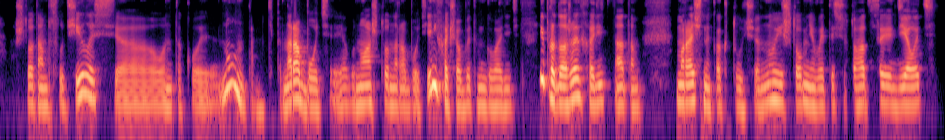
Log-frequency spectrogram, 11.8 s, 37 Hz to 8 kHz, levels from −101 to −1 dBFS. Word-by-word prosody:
что 150 -1 -5
там 140 -1 -2
случилось, 175 - 0
э?" 70 -1 -4
Он 70 -1 -4
такой: 70 -2 -8
"Ну, 275 +3 +4
там, 120 -1 -13
типа, 135 - -11
на 155 - +4
работе". 135 -7 +2
Я 140 - -6
говорю: 140 0 -4
"Ну, 150 - +2
а 155 - +1
что 150 0 -6
на 140 - -1
работе?" 130 -1 -6
"Я - - +8
не 310 - +13
хочу 135 - -1
об 130 - -5
этом 140 0 -4
говорить". 135 0 -5 0.2
И 380 - +10
продолжает 175 - +5
ходить, 155 +1 -2
да, 145 +1 0
там, 135 -1 -8 0.4
мрачный, 155 -2 +2
как - - -7
туча. 130 -1 -8
Ну 155 +5 -1
и 160 -2 +1
что 150 -1 -3
мне 150 -3 +1
в - - -6
этой 140 +1 -6
ситуации 150 0 -3
делать? 145 +1 -1
145 Hz, 205 wpm, -24 LUFS, 135-155 Hz, 0.4 s, не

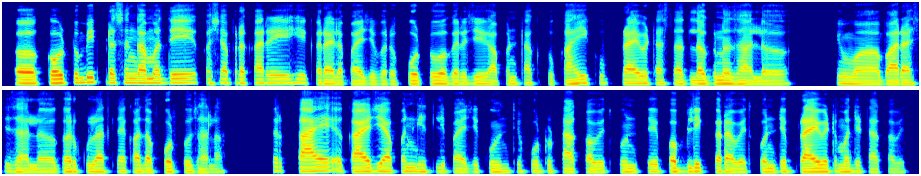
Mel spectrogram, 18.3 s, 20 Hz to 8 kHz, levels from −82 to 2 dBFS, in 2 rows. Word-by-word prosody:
अ, 130 - +6 0.3
कौटुंबिक 155 +5 +4
प्रसंगामध्ये 150 0 +2
कशाप्रकारे, 135 0 -1 0.2
हे 145 0 -2
करायला 120 -2 0
पाहिजे 110 0 -1
बरं? 110 0 -5
फोटो 115 +1 0
वगैरे 120 0 0
जे 120 +1 -1
आपण 120 +2 -3
टाकतो. 125 -2 -7
काही 125 +2 +1
खूप 135 -1 -10
प्रायव्हेट 125 -1 +2
असतात, 120 -1 -2
लग्न 120 +1 +2
झालं 115 -1 -1 0.5
किंवा 115 -2 0
बाराशे 115 +2 +1
झालं, 115 0 -1
घरकुलातला 120 0 -1
एखादा 120 -1 -1
फोटो 120 0 -2
झाला. 110 0 -5 0.5
तर 145 - -4 0.2
काय, 140 +1 +5
काळजी 125 +1 +5
आपण 130 +1 0
घेतली 125 0 -4
पाहिजे, 115 -1 -3
कोणते 120 +1 -4
फोटो 120 -1 -6
टाकावेत, 115 0 -1
कोणते 120 +2 -3
पब्लिक 125 +1 0
करावेत, 115 -2 +1
कोणते 120 0 -1
प्रायवेटमध्ये 120 0 +4
टाकावेत? 110 0 -8
120 Hz, 135 wpm, -23 LUFS, 115-130 Hz, 0.5 s, अ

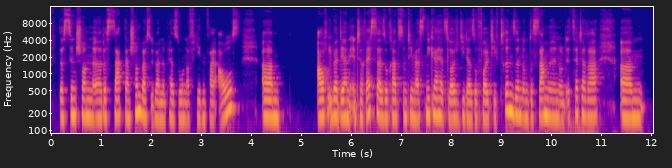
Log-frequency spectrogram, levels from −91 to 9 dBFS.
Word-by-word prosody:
Das 175 0 -2
sind 185 -1 +2
schon 175 -2 0
äh, 165 +1 0
das 175 0 -3
sagt 175 0 0
dann 170 -1 0
schon 205 +5 +5
was 170 -2 0
über 165 -1 -2
'ne 155 -1 -2
Person 160 0 -5
auf 155 0 -9
jeden 160 0 -6
Fall 155 -2 -5
aus. 245 +10 +1 0.4
Ähm, 170 -1 +3 0.7
auch 175 +2 +4
über 180 +1 +3
deren 170 0 +2
Interesse, 205 +5 0
also, 170 0 +1
gerade 165 0 -2
zum 165 0 -4
Thema 165 -2 -1
Sneakerheads, 185 0 0
Leute, 160 0 0
die 170 - -6
da 160 -1 +1
so 160 - -3
voll 160 0 0
tief 160 0 -8
drin 225 -1 +6
sind 185 -2 0
und 165 -1 -5
das 160 0 -6
sammeln 175 -2 +1
und 150 -1 -6
et 165 - -7
cetera. 175 -2 -2 0.4
Ähm, 170 +6 +1
170 Hz, 205 wpm, -21 LUFS, 160-180 Hz, 0.7 s, drin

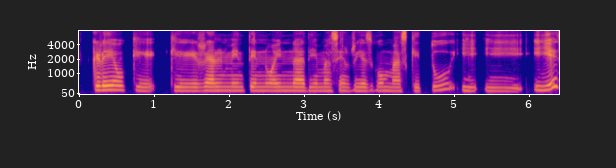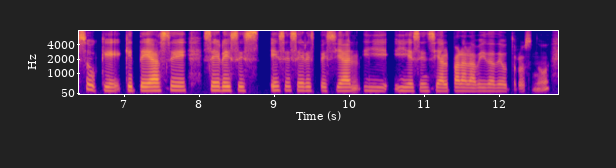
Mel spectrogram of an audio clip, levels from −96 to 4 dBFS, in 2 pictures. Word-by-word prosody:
creo 205 0 0
que 175 -2 -8 0.2
que, 170 -1 -7
realmente, 180 0 -5
no 175 0 -9
hay 175 - -6
nadie 175 -1 -6
más 170 -1 +1
en 170 -1 -12
riesgo, 175 +1 -8
más 165 -1 +1
que 160 -1 -12
tú, 220 +8 -10
y 170 -2 -11
y 160 -2 -13
y 200 +3 +1
eso, 255 - +5
que 175 -1 -2
que 185 - -2
te 180 0 +2
hace 185 +1 +4 0.2
ser 190 -1 +4
ese 185 0 +4
s 180 - +9 0.2
ese 190 0 +1
ser 180 -1 +4
especial, 170 -1 -2
y 175 -2 -11
y 170 -1 -10
esencial 165 -1 +1
para 165 -1 -3
la 155 -1 -5
vida 160 0 -9
de 160 -1 -9
otros, 155 - -11
¿no? - - -16
175 Hz, 170 wpm, -21 LUFS, 170-185 Hz, 0.2 s, s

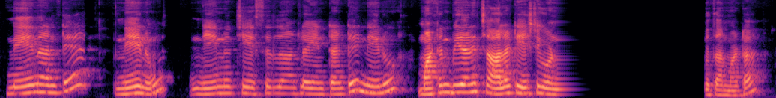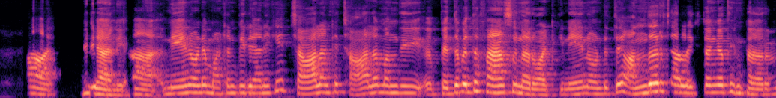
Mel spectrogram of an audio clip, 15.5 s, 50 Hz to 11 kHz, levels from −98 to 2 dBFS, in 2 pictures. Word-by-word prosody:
నేనంటే 245 +6 0 0.6
నేను 215 -2 +2 0.5
నేను 210 +3 -2
చేసే 210 0 -5
దాంట్లో 205 -1 -5
ఏంటంటే 190 +6 -2 0.2
నేను 230 +5 -1 0.4
మటన్ 240 +7 +3
బిర్యానీ 255 +2 +4
చాలా 195 +1 +6
టేస్టీగా 210 0 +1
వండుతాను 175 -1 -8 1.4
మాట 155 - -6 0.7
ఆ! - - +4 0.5
బిర్యానీ. 175 -7 +3 0.2
ఆ! - - +1 0.3
నేను 225 +3 +2
ఒండే 240 0 +2
మటన్ 225 +2 -5
బిర్యానీకి 230 +5 -2 0.2
చాలా 200 +4 +3
అంటే 260 +1 -5
చాలామంది 235 +2 -1 0.4
పెద్ద 200 +3 -1
పెద్ద 260 +3 +4
ఫ్యాన్స్ 240 0 +7
ఉన్నారు 195 -5 +2
వాటికి. 170 +1 -4
నేనొండితే 200 +4 -1
అందరూ 265 +7 +7
చాలా 235 -1 +3
ఇష్టంగా 245 +2 +1
తింటారు. 185 -7 -2
220 Hz, 130 wpm, -19 LUFS, 195-240 Hz, 1.4 s, ఫ్యాన్స్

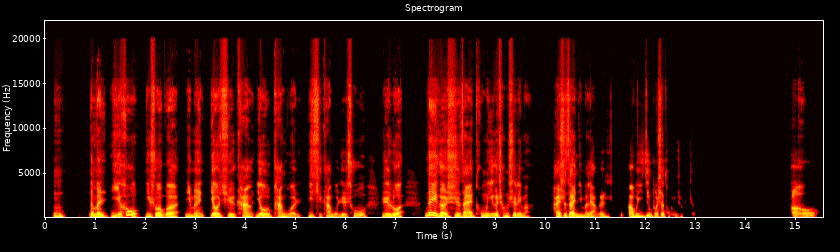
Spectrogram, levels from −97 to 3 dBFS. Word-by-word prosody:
嗯。 155 -5 -1 0.5
那 210 - +2
么 195 -2 +4 0.2
以 155 0 -1
后 310 - +2
你 140 - -3
说 175 +7 +3
过 155 -7 +3
你 135 -2 -2
们 155 +6 -3
又 215 -7 +8
去 145 0 -2
看 140 +3 -1
又 180 -6 +5
看 145 0 -2
过 130 -2 -6 0.2
一 185 -2 -5
起 130 -3 -6
看 140 +2 -3
过 130 0 -9
日 140 0 -4
出 160 +6 -6 0.3
日 165 -1 -1
落， 150 -4 +3 0.4
那 275 +2 +5
个 175 -7 +6
是 170 +5 -1
在 160 -6 +2
同 140 +8 -2
一 215 - -1
个 210 -1 +5
城 145 -3 -4
市 180 +4 0
里 165 -2 -2
吗？ 160 +1 -8 0.4
还 145 - +1
是 190 +4 -2
在 185 -1 +6
你 140 -3 -1
们 130 +4 -3
2 135 -6 -5
个 125 - -8 0.5
啊， - - +2
已 135 - -1
经 185 +3 0
不 160 +2 -4
是 160 - -2
同 120 -6 -15
一 120 - -19
城 135 - -23
市。 - - -34 2.0
哦。 140 +3 -3
150 Hz, 195 characters per minute, -24 LUFS, 135-175 Hz, 2.0 s, 又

